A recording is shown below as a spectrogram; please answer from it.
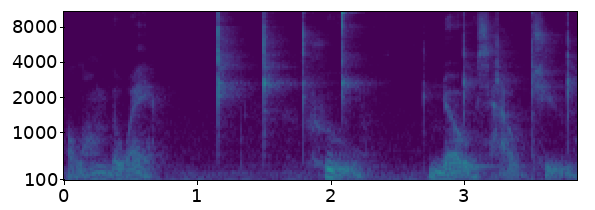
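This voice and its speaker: A man playing a chatty, self-satisfied robot mechanic in a soft-spoken ASMR roleplay, breathy and often near a whisper, musing slowly with pauses. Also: fairly low pitch, lively intonation, very noisy, exaggerated voice. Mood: musing, skeptical. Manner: unhurried, hesitant musing with pauses.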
